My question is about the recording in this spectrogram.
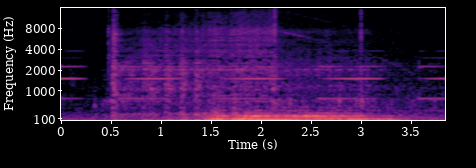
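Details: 2.0 Ford Escape automatic (2004–2006) with check engine light and stalling in traffic, after a tightening repair: short crank, then it catches and settles into a steady, even idle with no stumble or stall.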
